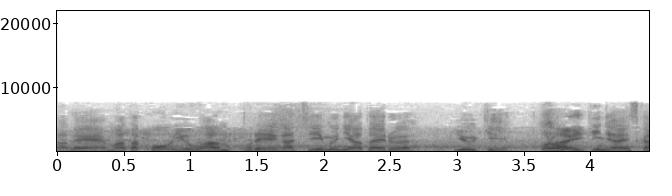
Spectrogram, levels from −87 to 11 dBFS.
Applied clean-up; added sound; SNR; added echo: none; none; none; none.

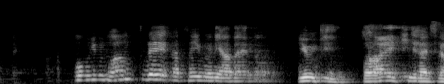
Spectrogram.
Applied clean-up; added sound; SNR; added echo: neural mask model DeepFilterNet 3.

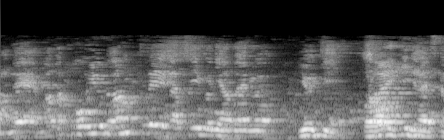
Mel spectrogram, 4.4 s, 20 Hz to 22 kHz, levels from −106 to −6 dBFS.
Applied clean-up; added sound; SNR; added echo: classical method WPE with log-MMSE.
